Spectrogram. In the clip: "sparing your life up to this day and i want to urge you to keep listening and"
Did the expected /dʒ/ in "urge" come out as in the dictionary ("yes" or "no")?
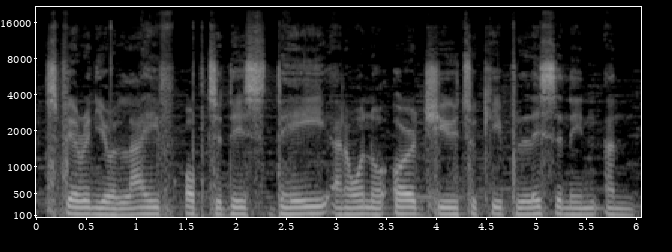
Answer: yes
